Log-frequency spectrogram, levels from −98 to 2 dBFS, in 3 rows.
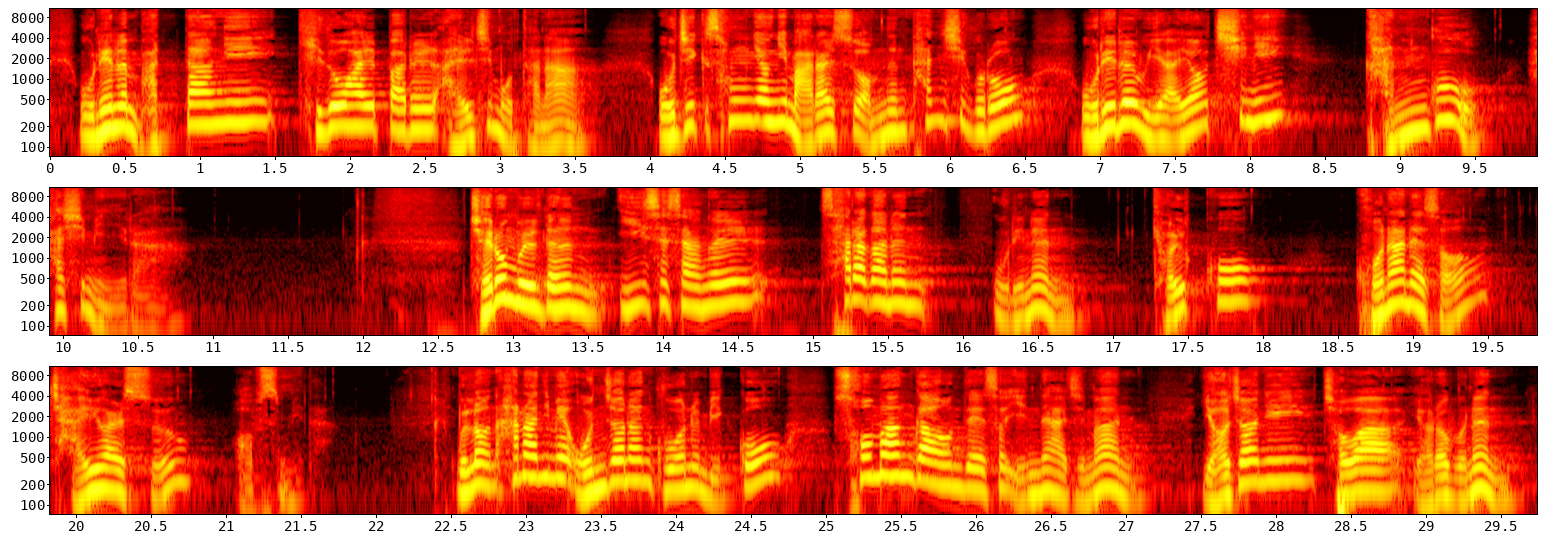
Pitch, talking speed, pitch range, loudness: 185 Hz, 220 characters per minute, 145-230 Hz, -26 LUFS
